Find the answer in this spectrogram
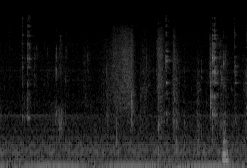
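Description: A person chewing a mouthful of food, with a few light clinks of a metal fork against a plate, and a brief hum of voice near the end.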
